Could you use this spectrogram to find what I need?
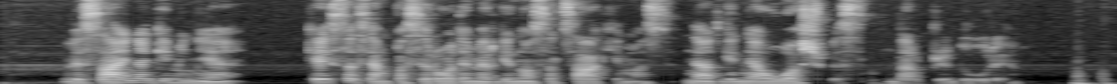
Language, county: Lithuanian, Alytus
